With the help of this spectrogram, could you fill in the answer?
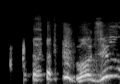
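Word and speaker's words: bonjour: ako opo kita ka br joe bonzu bonjuzu pala tama ba kamusta pa brother paano po ba ang pronunciation nonju bonz bonju bonju bonju wala art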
